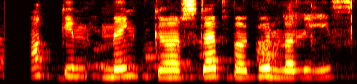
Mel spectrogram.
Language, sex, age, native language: Icelandic, female, 10, Icelandic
